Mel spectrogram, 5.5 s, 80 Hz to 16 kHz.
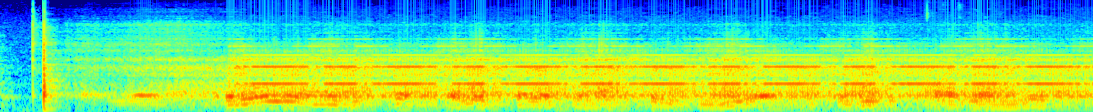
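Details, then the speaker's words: ATS-25 radio tuned to BBC Radio 4 on longwave with the telescopic whip: a rapid pulsing buzz over the signal when the screen is on, not from the button; touching the case reduces it. Significant interference noise generated by the display. "now that pulsing noise i think [Music] you know it's not when i touch the button it's coming from the screen"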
